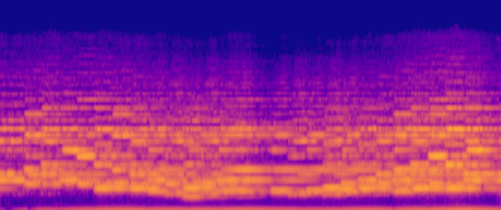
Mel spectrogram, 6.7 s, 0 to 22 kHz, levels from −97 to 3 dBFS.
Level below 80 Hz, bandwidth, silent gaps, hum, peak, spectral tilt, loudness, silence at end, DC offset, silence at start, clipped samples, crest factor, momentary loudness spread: -72 dBFS; 8.8 kHz; none; none; -8 dBFS; -3 dB/octave; -22 LUFS; 0 s; 0.8%; 0 s; under 0.1%; 16 dB; 9 LU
